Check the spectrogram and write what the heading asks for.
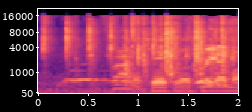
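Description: A small group of people clapping and cheering, the claps starting a fraction of a second in and growing denser, with several voices calling out over them.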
